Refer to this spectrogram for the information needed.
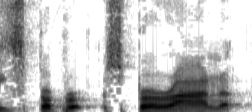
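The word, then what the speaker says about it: Sparano: It's Tony Sperano. Sperano. – Yeah, Sperano. Tony Sperano. – The P's in the beginning. – Oh, okay. – Yeah, it's not Soprano.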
